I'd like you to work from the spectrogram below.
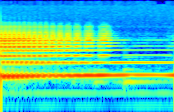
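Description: Distorted electric guitar note bent on the B string, a sustained harmonic-rich tone that wavers as the pitch rises, then settles into a steady held note, loud and alone.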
